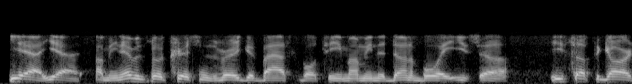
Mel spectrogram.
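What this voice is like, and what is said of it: Hoarse, strained, nearly lost voice. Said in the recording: “As you can tell, my voice is gone on trying to get guys where they need to be”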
